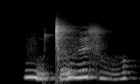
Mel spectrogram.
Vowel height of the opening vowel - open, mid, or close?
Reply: close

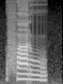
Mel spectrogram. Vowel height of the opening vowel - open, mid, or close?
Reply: open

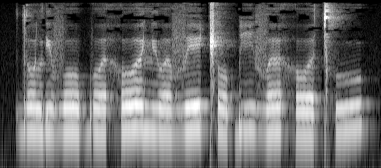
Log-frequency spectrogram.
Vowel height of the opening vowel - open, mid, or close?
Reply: mid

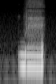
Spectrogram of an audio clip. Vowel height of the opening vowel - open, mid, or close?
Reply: mid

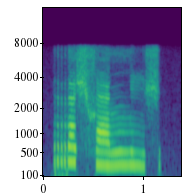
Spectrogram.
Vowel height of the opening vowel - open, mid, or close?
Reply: open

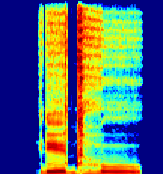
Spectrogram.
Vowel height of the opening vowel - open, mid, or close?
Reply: mid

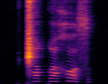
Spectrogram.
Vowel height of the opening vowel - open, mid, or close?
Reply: mid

